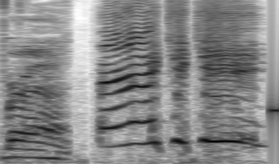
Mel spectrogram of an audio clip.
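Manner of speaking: loud call for a lost dog. Acted. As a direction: shout the dog's name. Calling the dog.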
